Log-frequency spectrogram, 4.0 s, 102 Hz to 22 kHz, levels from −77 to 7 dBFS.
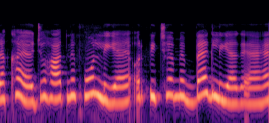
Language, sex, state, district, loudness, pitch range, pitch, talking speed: Hindi, female, Punjab, Pathankot, -13 LUFS, 265-335 Hz, 315 Hz, 225 wpm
